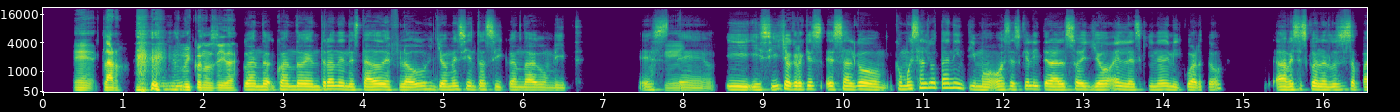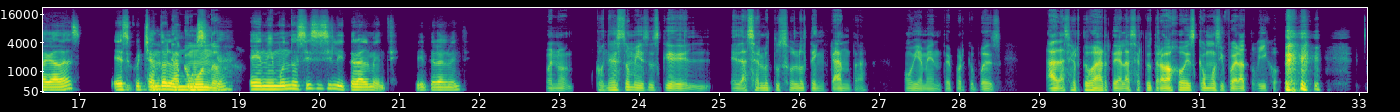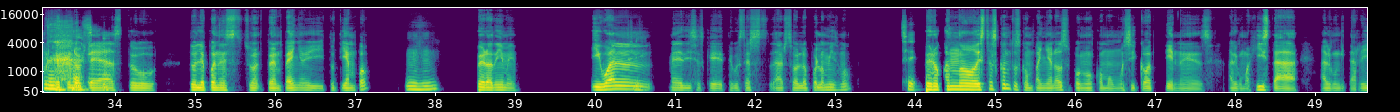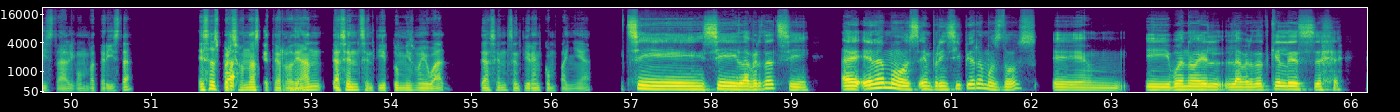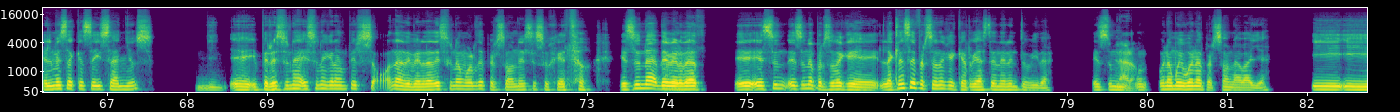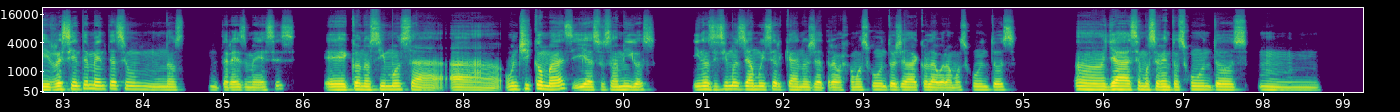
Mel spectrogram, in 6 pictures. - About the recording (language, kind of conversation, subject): Spanish, podcast, ¿Qué parte de tu trabajo te hace sentir más tú mismo?
- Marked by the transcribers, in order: chuckle; chuckle; chuckle; laughing while speaking: "sujeto"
